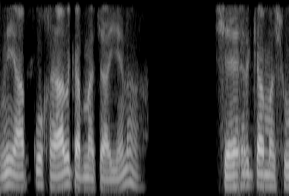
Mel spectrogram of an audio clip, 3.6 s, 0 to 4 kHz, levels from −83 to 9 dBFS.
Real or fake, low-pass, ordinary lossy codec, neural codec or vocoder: real; 3.6 kHz; none; none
